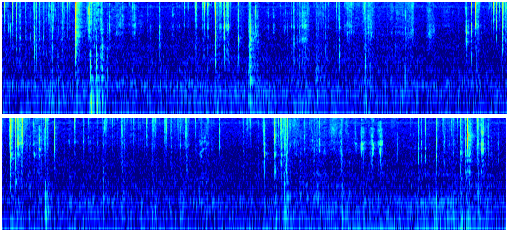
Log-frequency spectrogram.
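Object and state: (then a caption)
Bar soap. A palm-sized, solid green bar of soap with a black painted coating is held in the hand and carved with a small metal blade. Quiet, crisp, bright scraping and clicking cuts come in short, dry bursts with a few sharper snaps, over a faint low background hum.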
